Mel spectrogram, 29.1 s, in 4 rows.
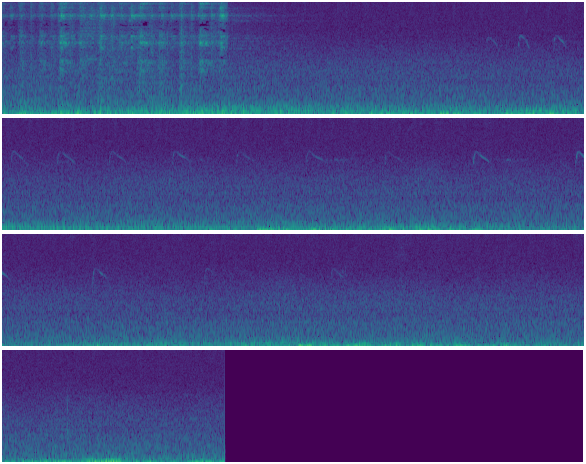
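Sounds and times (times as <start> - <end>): bird chirping: 0.0 - 3.6
low rumbling background noise: 0.0 - 24.6.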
